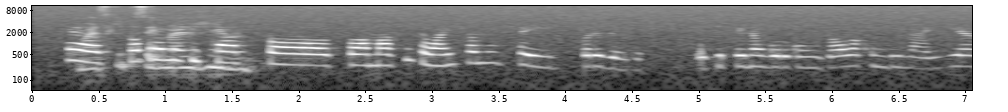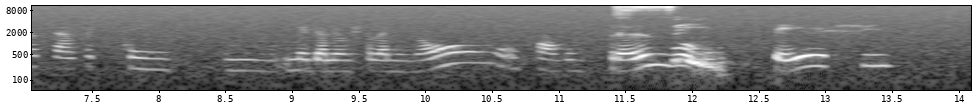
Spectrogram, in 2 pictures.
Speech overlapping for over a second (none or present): present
